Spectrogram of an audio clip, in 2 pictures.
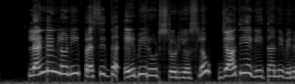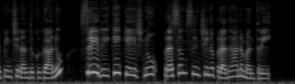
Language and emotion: Telugu, neutral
